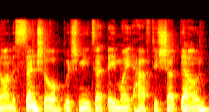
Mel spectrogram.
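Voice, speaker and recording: This man has a dark, mellow tone that is somewhat breathy, and he talks at a moderate pace. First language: Spanish. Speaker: podcast guest. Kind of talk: casual chat. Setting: home recording. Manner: hesitant, many fillers.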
